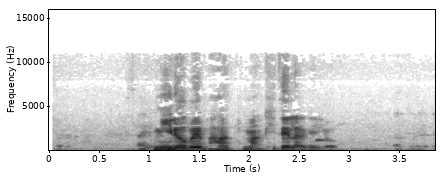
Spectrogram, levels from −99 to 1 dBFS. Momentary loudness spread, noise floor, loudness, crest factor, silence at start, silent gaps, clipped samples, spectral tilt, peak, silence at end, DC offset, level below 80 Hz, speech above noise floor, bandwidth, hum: 21 LU; -52 dBFS; -16 LUFS; 18 dB; 0.1 s; none; under 0.1%; -6.5 dB/octave; 0 dBFS; 0.15 s; under 0.1%; -50 dBFS; 36 dB; 11 kHz; none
